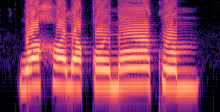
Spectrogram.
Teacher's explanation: قاف کی ادائیگی زبان کی جڑ اور تالو کے نرم حصے سے ہے. قاف بھی حروف التفخیم میں سے ہے, تو ہمیں اسے بھاری آواز میں پڑھنا ہے, اور جو کہ اس پہ جزم ہے تو یہاں قاف کا حکم ہوا قلقلہ, ہمیں اسے ہلاتے ہوئے یہ کلمہ کو ادا کرنا ہے.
